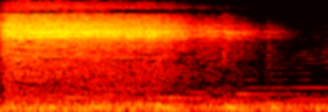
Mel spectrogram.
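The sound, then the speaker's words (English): A voice makes a single drawn-out hiss like a snake, the sort of 'tss' that stands in for the cymbal at the end of a rim shot, fading out after about a second. “But it had a rim shot.”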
